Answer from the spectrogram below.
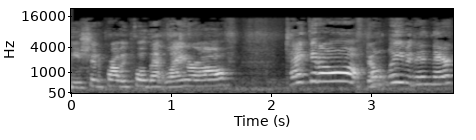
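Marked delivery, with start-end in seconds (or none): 2.1-3.8 high, loud, punchy instruction; suddenly raised, urgent-sounding order; emphatic command. Real, not acted. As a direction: call it out insistently. Emphatic instruction about onion layer.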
